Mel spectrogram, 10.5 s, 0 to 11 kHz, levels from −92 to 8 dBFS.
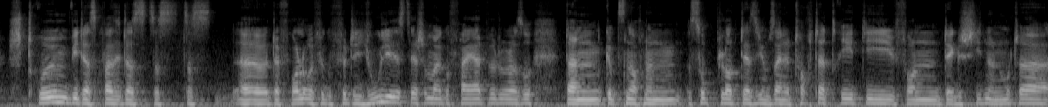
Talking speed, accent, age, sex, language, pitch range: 225 wpm, German, 20-39, male, German, 115-135 Hz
